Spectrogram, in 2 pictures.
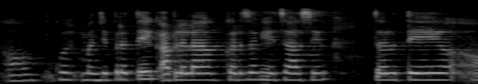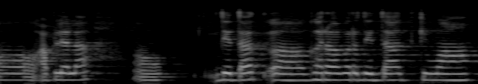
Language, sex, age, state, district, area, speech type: Marathi, female, 18-30, Maharashtra, Hingoli, urban, spontaneous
